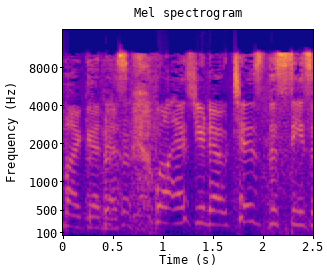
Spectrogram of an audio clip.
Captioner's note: laughter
